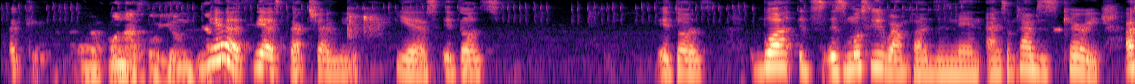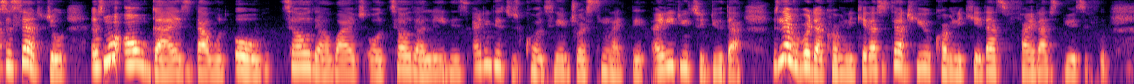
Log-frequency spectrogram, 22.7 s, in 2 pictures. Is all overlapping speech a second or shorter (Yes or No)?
Yes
